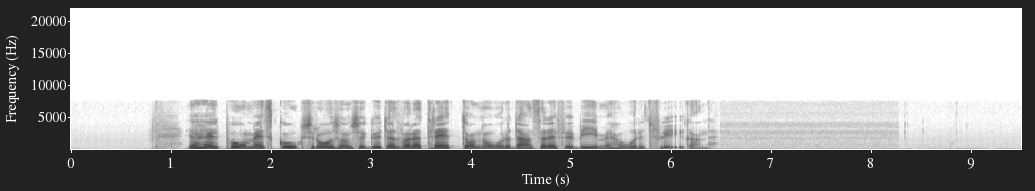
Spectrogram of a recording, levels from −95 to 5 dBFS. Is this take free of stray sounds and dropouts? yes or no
yes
